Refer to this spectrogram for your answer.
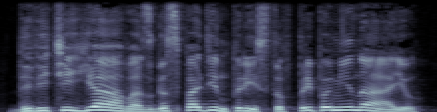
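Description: A man's voice: high-pitched, expressive, measured pace, a little mellow, voice pushed up. A man voicing a theatrical, sentimental old actor who declaims his memories.

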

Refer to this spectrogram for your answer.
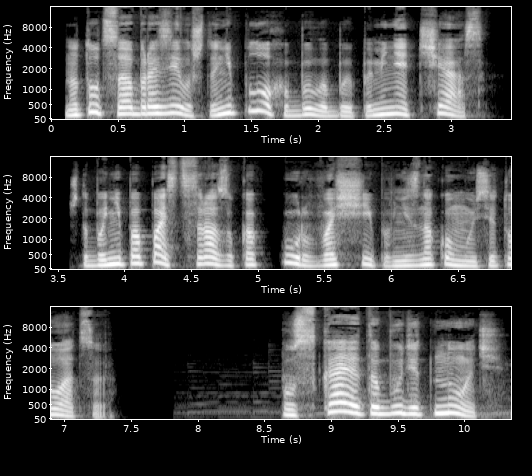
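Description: Low-voiced woman reading a novel aloud. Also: no echo. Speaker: audiobook reader. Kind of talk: scripted narration of a novel.

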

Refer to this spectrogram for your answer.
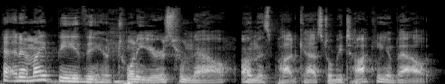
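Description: A man co-hosting a podcast, laid-back in casual chat and quick to agree with short replies. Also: on the low side, lively intonation, husky. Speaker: podcast co-host.

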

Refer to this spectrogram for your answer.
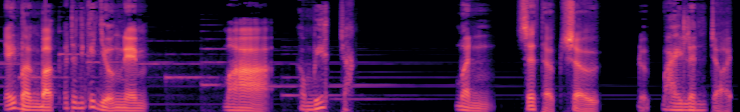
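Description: A man narrating a ghost story in an expressive storytelling manner. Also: sits low, a little slow, pauses often, soft background music. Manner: expressive storytelling, voices every character.

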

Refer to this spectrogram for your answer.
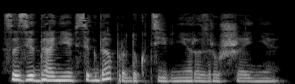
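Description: A woman narrating an audiobook in a steady storytelling voice. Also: low-pitched, moderate pace, husky. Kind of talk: scripted narration.

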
